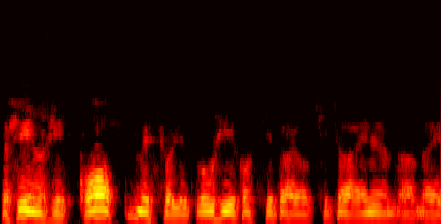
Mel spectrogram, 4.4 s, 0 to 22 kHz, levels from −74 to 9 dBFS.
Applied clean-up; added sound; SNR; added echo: neural mask model Resemble Enhance denoiser.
